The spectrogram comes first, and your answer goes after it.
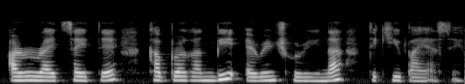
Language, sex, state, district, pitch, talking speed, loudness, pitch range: Nagamese, female, Nagaland, Dimapur, 185 Hz, 165 wpm, -18 LUFS, 175-190 Hz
